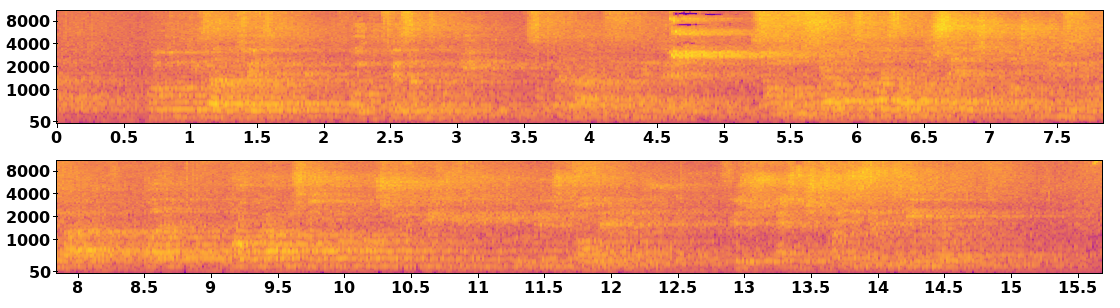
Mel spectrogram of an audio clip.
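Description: A man speaks loudly in a large echoing hall.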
